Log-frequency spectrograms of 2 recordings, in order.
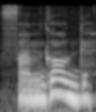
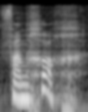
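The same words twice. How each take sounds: First: The name is said with a Swedish pronunciation. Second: The name is said with a Dutch pronunciation. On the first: This is how Swedes usually say it. "svenskarna säger van Gogh" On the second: This is how it is said in the original language. "så som man uttalas på nederländska"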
